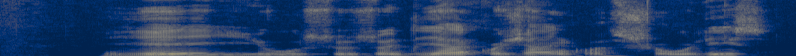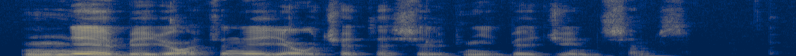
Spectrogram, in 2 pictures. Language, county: Lithuanian, Vilnius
